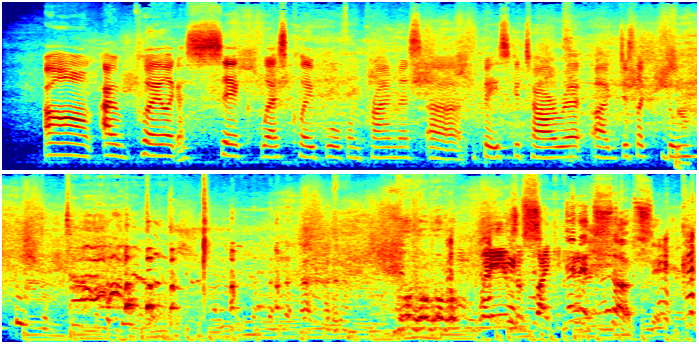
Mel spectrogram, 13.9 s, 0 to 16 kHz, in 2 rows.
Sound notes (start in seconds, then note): 6.8 laughing; 7.0 bass riffing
